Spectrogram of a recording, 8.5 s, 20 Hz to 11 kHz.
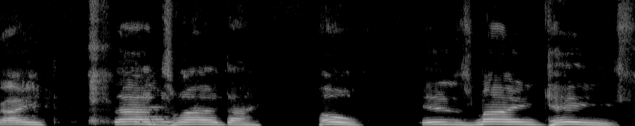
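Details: Man diagnosed with aggressive Parkinson's disease at age 35, now 46 (about 11 years since diagnosis), with mobility struggles; treated with a deep brain stimulator (neurostimulator implant) placed two years after diagnosis; Parkinsonian speech (hypokinetic dysarthria).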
